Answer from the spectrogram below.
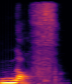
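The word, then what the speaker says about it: neuf: 9 यानी 9 को हम बोलते हैं नफ।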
